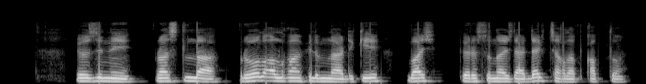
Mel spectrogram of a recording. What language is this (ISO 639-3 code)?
uig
